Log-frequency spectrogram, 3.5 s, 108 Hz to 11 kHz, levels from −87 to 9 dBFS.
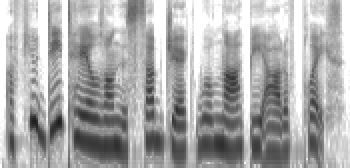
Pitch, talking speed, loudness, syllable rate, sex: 220 Hz, 205 wpm, -16 LUFS, 4.4 syllables/s, female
